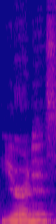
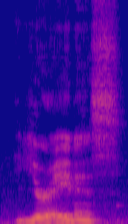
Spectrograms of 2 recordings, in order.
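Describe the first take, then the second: First: It is said in the astrologers' way. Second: It is said in the funny-sounding way. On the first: "Uranus is not. It's just not funny" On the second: "but Uranus is funny. It sounds funny"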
